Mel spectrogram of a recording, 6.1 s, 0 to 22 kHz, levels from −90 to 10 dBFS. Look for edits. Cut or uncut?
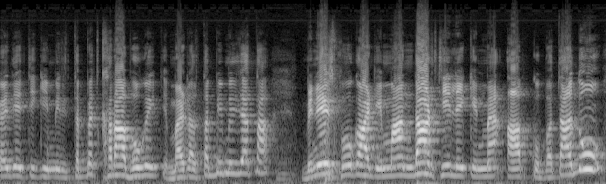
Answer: uncut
